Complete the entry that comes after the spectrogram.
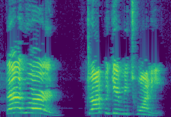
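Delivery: playful barked order, loud and high; mock drill sergeant. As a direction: bark it like a drill sergeant, in jest. Orders push-ups after winning game.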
